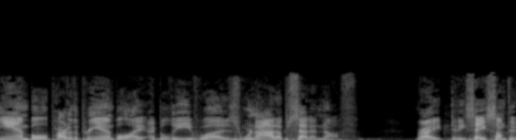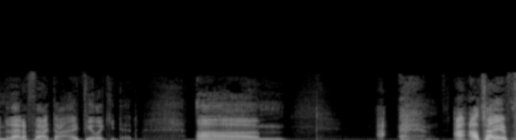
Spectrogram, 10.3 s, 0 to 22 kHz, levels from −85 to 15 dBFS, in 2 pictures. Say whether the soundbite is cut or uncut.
uncut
